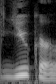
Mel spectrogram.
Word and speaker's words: Euchre: Kenneth said, card game, it's Euchre, right? That's how you pronounce it? – Yeah.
